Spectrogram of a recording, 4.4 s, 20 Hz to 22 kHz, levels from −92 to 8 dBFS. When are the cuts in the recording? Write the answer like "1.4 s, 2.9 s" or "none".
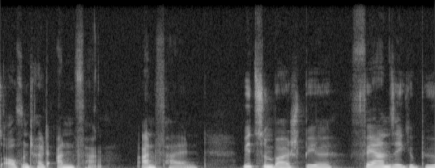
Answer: none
